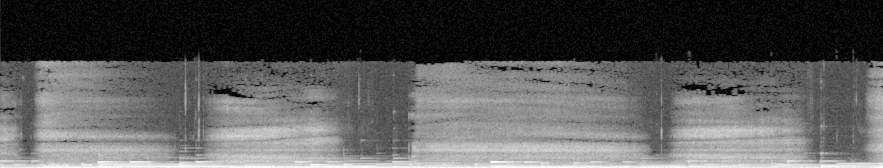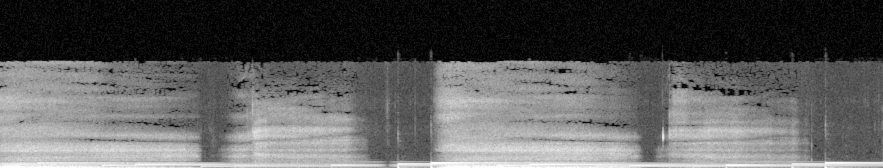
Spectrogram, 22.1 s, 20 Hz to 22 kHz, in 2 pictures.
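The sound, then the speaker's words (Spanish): Slow, drawn-out breaths in a breathing exercise, long three-second inhales through the mouth and three-second exhales in a steady rhythm, fairly loud over a sustained musical backdrop. “Y vamos a inhalar por la boca. 3 segundos largos. Vamos, exhalamos tres segundos, inhalamos tres segundos.”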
